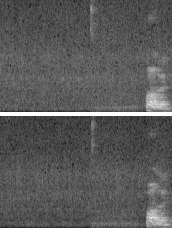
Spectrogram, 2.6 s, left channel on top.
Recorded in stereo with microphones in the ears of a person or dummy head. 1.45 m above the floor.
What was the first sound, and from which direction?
Laughter, 50° left (ahead or behind).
